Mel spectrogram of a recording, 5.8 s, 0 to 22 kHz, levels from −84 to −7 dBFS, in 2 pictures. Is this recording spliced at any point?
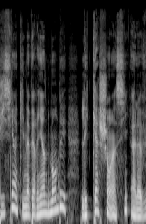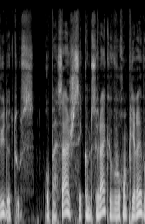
no; 0 cuts

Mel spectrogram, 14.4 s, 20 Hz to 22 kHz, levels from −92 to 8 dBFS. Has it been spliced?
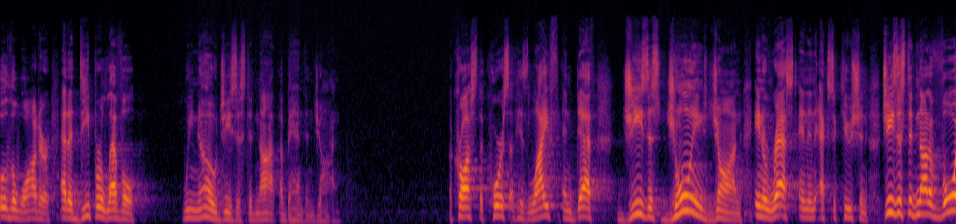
no; 0 cuts

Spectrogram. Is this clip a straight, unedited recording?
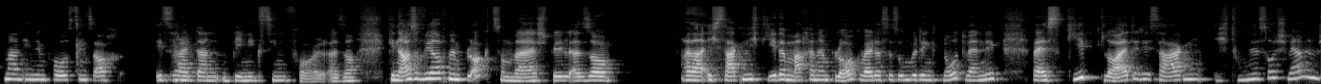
yes; 0 cuts

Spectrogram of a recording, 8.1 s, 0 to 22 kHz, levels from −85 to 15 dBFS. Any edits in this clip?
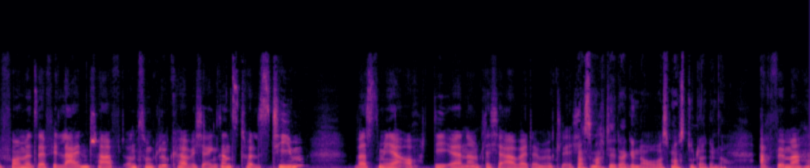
yes; 1 cut; at 2.2 s

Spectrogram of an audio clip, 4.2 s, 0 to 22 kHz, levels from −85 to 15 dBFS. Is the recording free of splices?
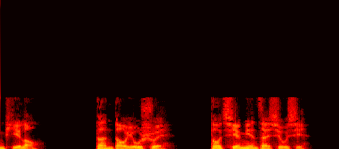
yes; 0 cuts

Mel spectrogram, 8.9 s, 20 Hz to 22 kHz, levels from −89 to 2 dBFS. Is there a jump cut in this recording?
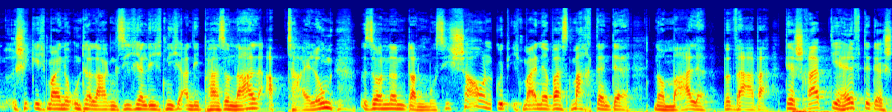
yes; 1 cut; at 4.9 s

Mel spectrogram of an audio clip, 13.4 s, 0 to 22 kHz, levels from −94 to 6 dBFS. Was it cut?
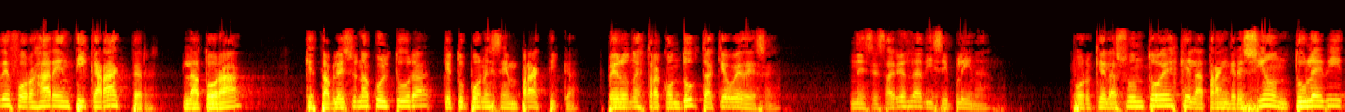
yes; 3 cuts; at 6.0 s, 8.4 s, 10.7 s

